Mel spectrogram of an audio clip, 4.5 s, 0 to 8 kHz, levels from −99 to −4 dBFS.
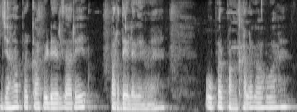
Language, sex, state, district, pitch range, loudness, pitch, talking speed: Hindi, male, Uttar Pradesh, Lalitpur, 125-140 Hz, -18 LUFS, 135 Hz, 190 wpm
